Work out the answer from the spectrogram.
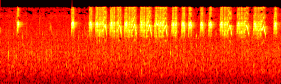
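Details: Crimson sunbird crecetan chatter recorded cleanly as a master for songbirds: a few isolated high notes, then a dense run of harsh, buzzy, slightly wavering bursts repeated several times a second.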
